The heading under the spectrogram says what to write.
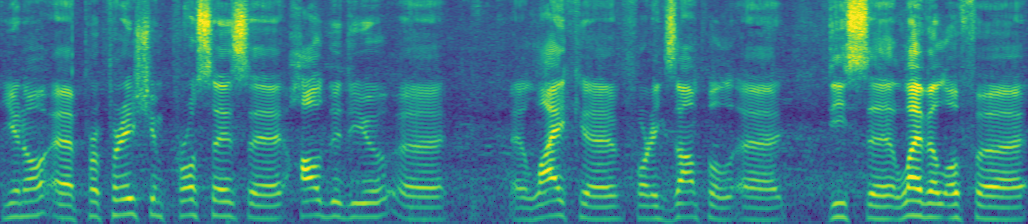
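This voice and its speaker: Halting male interviewer with an Azerbaijani accent. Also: a little high, fairly even intonation, darkish tone. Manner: halting, hesitant, frequent fillers in non-native English. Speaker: interviewer, TV journalist. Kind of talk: on-site interview questioning.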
